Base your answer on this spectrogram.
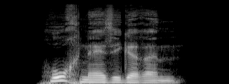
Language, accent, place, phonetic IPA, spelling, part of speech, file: German, Germany, Berlin, [ˈhoːxˌnɛːzɪɡəʁəm], hochnäsigerem, adjective, De-hochnäsigerem.ogg
- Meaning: strong dative masculine/neuter singular comparative degree of hochnäsig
